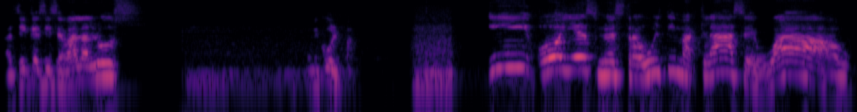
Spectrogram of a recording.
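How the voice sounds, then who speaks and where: A man teaching a zoology class by video from home, talking to his students in a relaxed, conversational way and answering his own questions. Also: high voice, slightly rough. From Honduras. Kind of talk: recorded online class lecture. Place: indoors at home during heavy rain. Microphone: computer microphone.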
